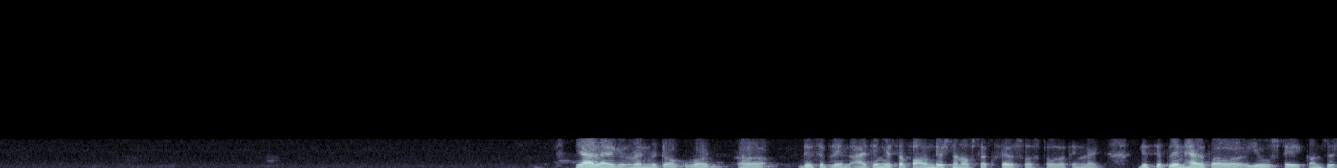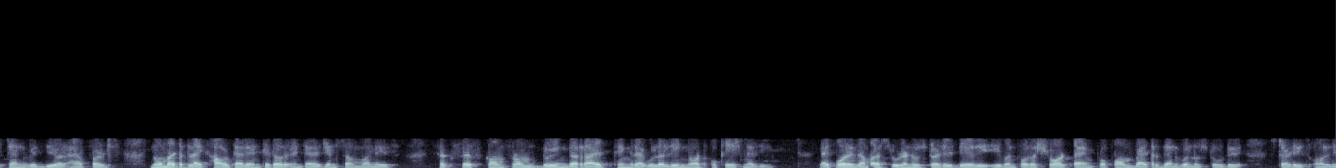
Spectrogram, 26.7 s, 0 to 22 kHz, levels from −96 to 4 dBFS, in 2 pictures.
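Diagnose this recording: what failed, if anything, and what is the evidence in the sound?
The speech passed through the GSM full-rate codec at the codec stage, with a rough, gravelly texture that fits its 13 kbps mode. The codec rebuilds the vocal tract from sparse regular pulses, leaving plainly audible buzzy damage throughout, and the band stops at 3.8 kHz.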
